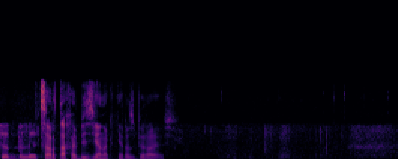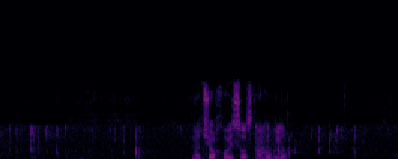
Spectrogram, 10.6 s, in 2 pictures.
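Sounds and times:
speech: 0.0s - 2.4s, 7.9s - 9.3s
typing on a computer keyboard: 4.2s - 7.3s, 8.7s - 10.2s.

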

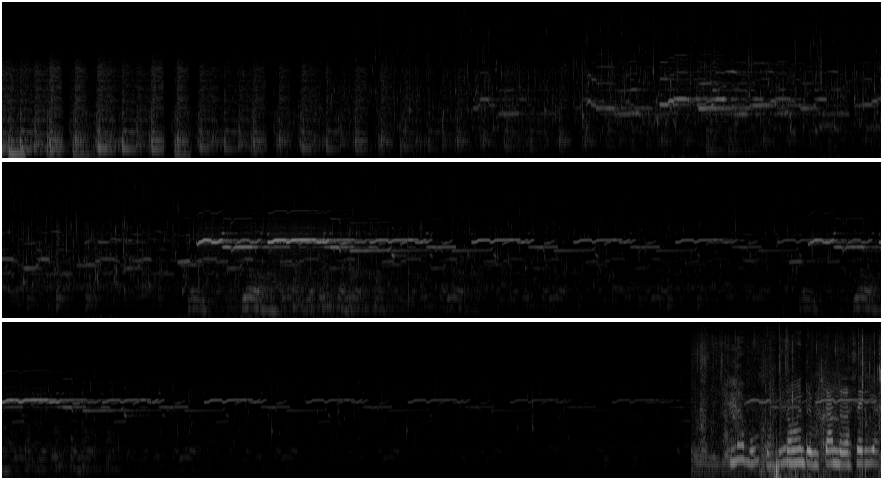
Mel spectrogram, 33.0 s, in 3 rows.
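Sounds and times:
water flowing: 2.5s - 24.7s, 30.6s - 32.9s
speech: 30.6s - 32.9s.

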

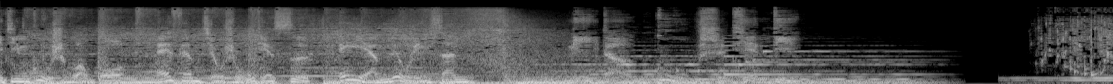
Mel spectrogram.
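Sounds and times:
speech: 0.0s - 8.0s
water gushing from a tap: 10.3s - 11.1s.

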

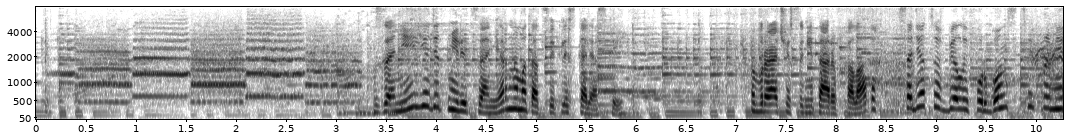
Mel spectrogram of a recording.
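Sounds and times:
two-tone police siren of a yellow Volga police car: 0.0s - 7.0s
speech: 3.4s - 6.0s, 7.1s - 10.2s.

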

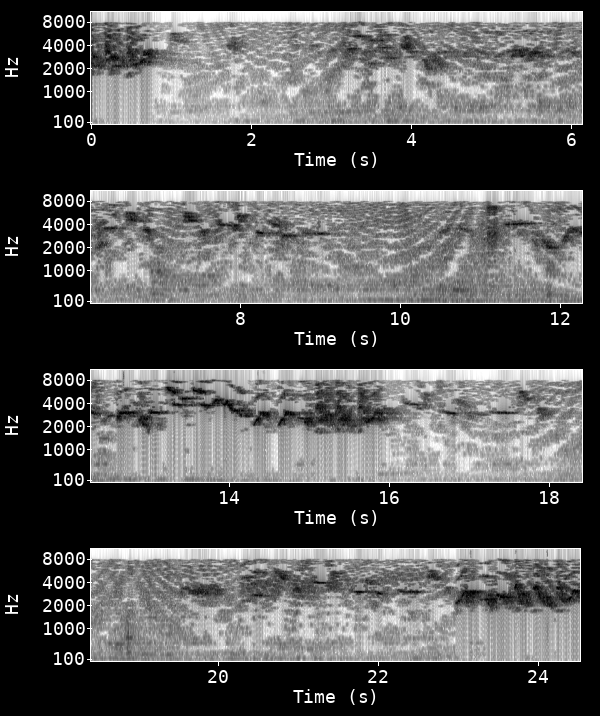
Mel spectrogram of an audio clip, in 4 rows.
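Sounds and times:
Oriental magpie-robin song: 0.0s - 18.4s, 19.3s - 24.5s.

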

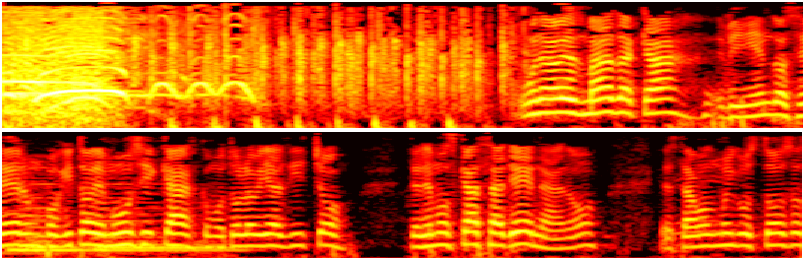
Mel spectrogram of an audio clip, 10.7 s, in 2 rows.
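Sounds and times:
audience clapping: 0.1s - 3.6s
speech: 3.8s - 10.6s.

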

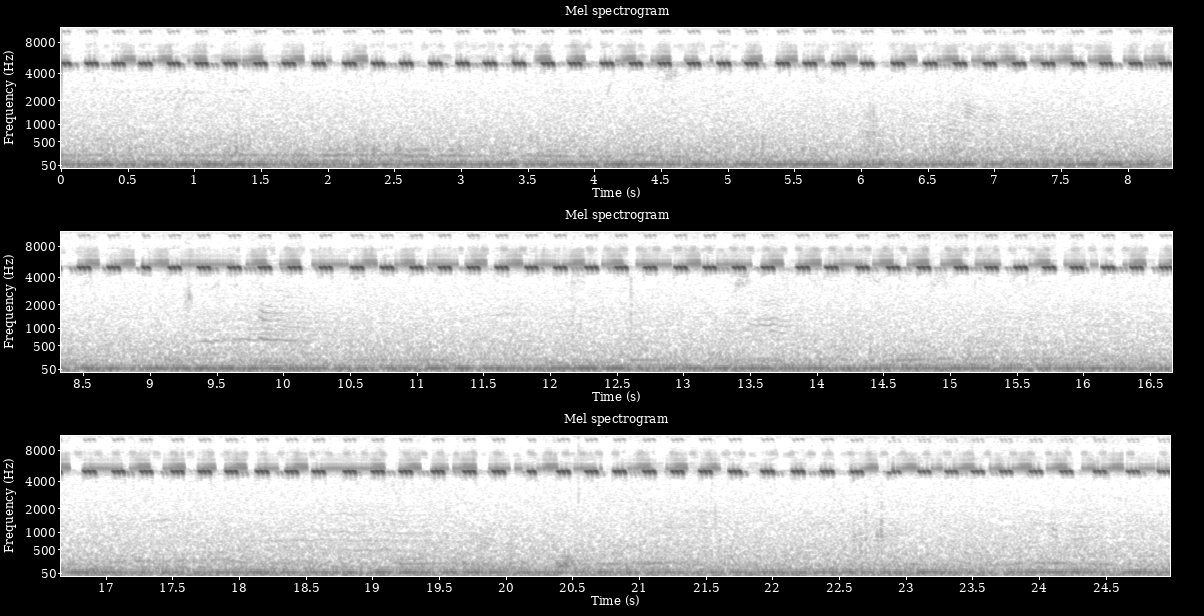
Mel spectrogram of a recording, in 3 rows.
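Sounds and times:
cricket chirping: 0.0s - 24.9s.

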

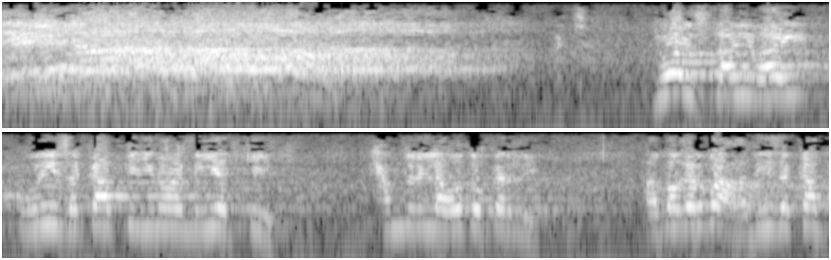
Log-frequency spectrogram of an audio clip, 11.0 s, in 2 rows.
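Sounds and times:
crowd at an Islamic gathering shouting the slogan Inshallah in unison: 0.0s - 3.4s
speech: 4.6s - 9.2s, 9.8s - 11.0s.

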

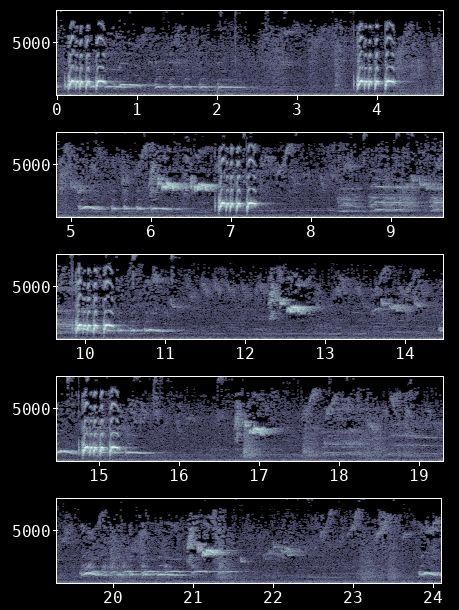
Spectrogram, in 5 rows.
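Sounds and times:
zebra dove cooing with stuttering pulsed notes: 0.0s - 2.7s, 3.7s - 4.5s, 5.1s - 7.6s, 8.4s - 11.3s, 14.3s - 15.9s, 19.6s - 21.7s.

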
